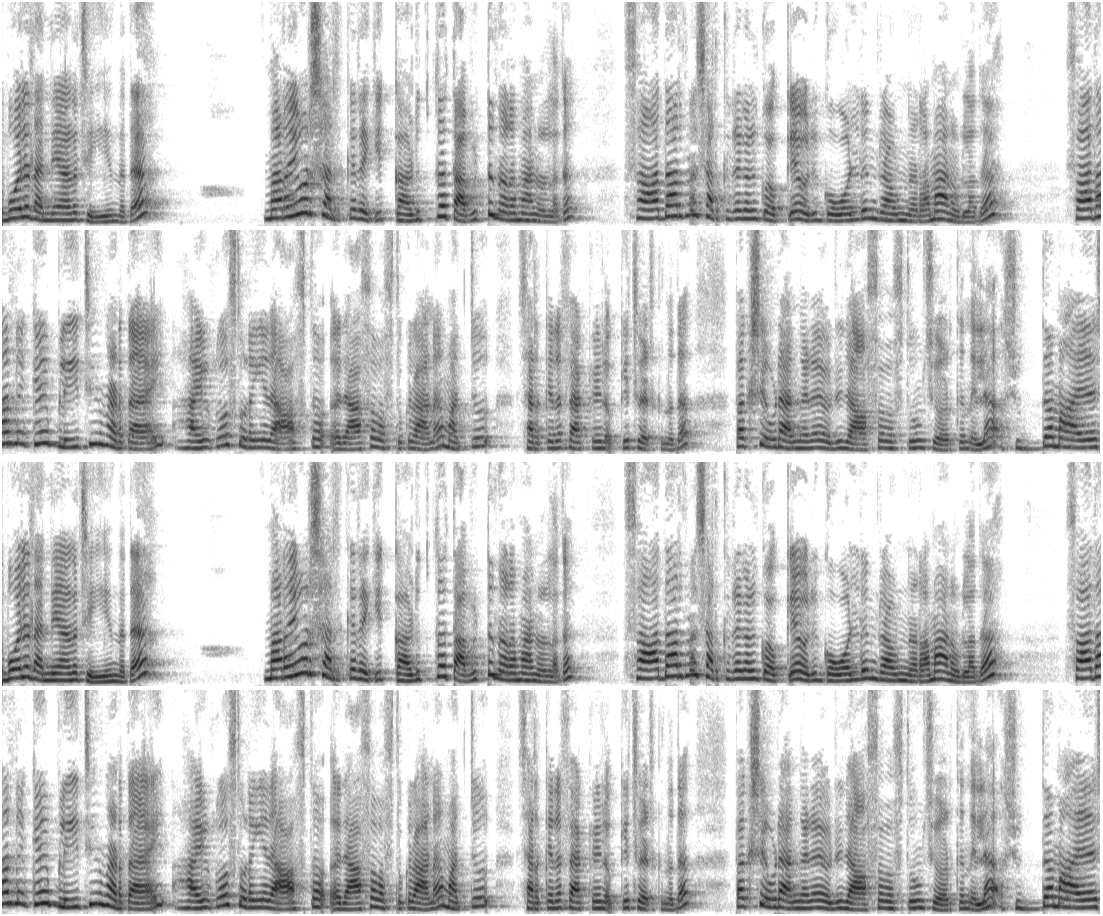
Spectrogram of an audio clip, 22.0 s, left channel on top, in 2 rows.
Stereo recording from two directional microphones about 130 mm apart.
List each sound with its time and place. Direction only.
0.0 s a woman's voice: 40° right (ahead or behind)
2.6 s a woman's voice: 25° right (ahead or behind)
